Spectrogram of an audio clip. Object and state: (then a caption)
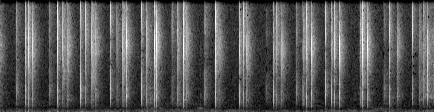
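Plastic smartphone back. Long artificial nails tap rapidly on the matte plastic back cover of a black Microsoft Lumia phone held in both hands. The result is a steady stream of sharp, dry clicks, bright and quick to die away, often in quick clusters like typing on a keyboard.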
